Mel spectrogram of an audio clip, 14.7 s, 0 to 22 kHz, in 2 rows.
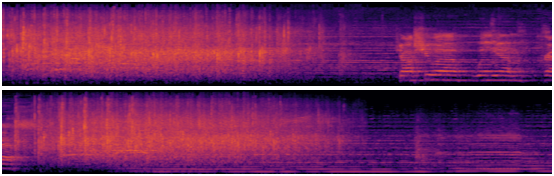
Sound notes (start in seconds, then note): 0.0 audience applauding; 7.2 audience applauding; 10.3 emotional music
